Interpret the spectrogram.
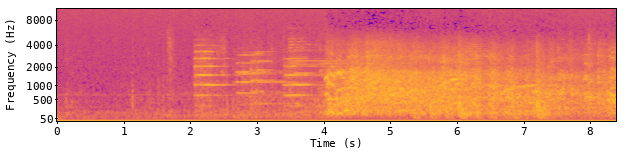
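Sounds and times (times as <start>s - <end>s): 
doorbell chiming in clear tones: 2.0s - 8.3s
crowd laughter and noise: 2.7s - 8.3s.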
